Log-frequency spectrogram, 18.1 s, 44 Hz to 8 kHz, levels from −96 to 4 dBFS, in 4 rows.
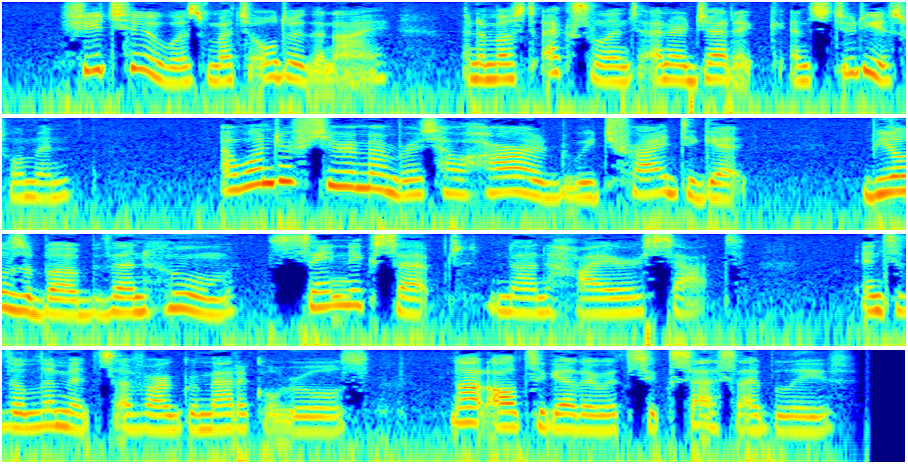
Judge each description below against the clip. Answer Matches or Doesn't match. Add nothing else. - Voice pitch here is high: Matches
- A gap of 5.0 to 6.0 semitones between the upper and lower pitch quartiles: Doesn't match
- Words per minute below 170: Matches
